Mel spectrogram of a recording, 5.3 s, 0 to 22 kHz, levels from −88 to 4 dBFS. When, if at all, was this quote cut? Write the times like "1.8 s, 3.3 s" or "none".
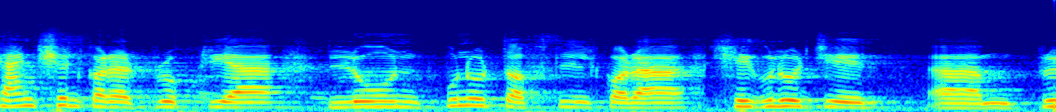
3.5 s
